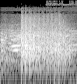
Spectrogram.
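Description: Blank gunfire from automatic weapons on the action film set of The Hunted: a dense, loud, rapid burst of shots that swells sharply and sustains, with a voice faintly underneath.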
